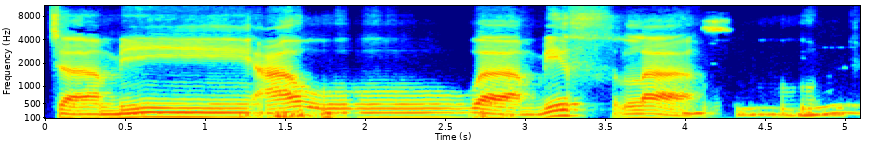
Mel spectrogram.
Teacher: Fathah tanwin bertemu dengan huruf wau itu belum bihunna masuk dengan mendengung yaitu mendengung wau. Fathah tanwinnya tidak dibaca, langsung masuk ke huruf wau, ditandai wawunya ada tasdidnya, ditahan biar tampak dengungannya.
